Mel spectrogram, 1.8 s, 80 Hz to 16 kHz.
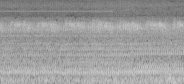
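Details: Chevy Tahoe with the battery light on, running at 11.5 V with the alternator not charging and a burning smell: a steady high-pitched hiss and whine over the quiet engine from the belt-driven accessories. The tensioner, idler pulley or alternator is suspected, not confirmed.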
